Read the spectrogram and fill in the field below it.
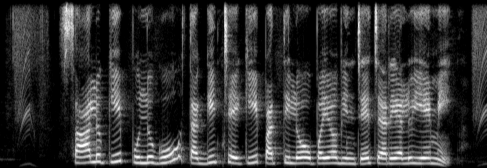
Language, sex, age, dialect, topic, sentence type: Telugu, female, 46-50, Southern, agriculture, question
